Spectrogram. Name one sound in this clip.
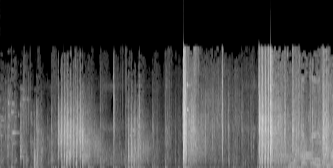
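A rifle fires rapid bursts close by.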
